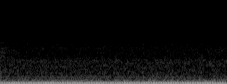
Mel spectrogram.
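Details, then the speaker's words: 1969 Mercedes-Benz 280SE W111 coupe, 2.8 L straight-six, idling just after cold start, temperature ice cold, good oil pressure: smooth, even low rumble with no knocks, misses or ticking; healthy cold idle. "Temperature's ice cold. We got good oil pressure. We will warm her up a little bit and we'll be back to you."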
